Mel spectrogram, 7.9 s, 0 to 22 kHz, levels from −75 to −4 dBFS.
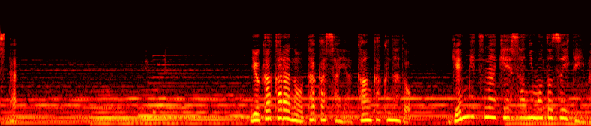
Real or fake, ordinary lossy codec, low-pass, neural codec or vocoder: real; none; 7.2 kHz; none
